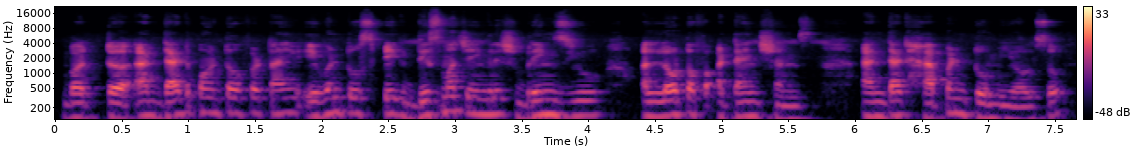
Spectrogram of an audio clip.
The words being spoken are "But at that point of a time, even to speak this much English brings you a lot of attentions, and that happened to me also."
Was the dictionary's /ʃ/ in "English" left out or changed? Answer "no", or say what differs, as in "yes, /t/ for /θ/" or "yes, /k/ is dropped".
no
